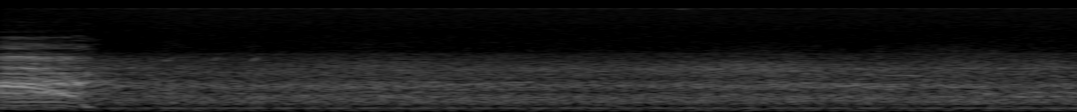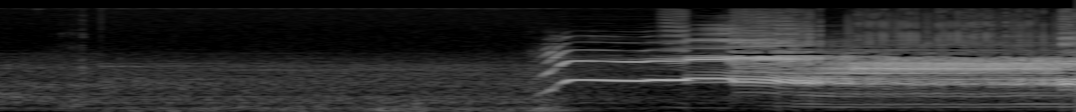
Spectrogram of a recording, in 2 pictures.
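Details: Bull elk during the mating season; after a long near-silent stretch with low hum, a loud whistled bugle abruptly rises and holds high, becoming harsher and noisier near the end.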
